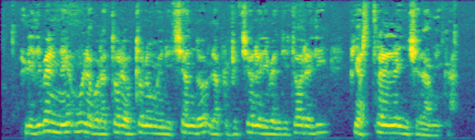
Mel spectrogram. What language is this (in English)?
Italian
